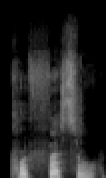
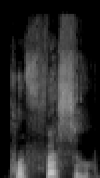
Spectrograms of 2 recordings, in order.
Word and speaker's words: professor: There are two things to be careful of, here. This "o" and this "o", okay? They're both reduced or shortened, or said a little bit fast. Listen again, "professor". So, we're not saying "or", we're saying "er". Okay? Again, "professor". Very good. Now, where's the stress? Listen, "professor". Good. It's here, on the "f" - "fess", "professor".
